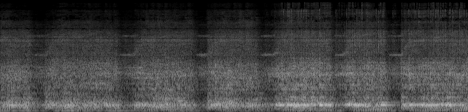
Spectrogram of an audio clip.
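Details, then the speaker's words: Fuel pump on test, key-on running the low side: a rough, buzzing whirr surging about once a second instead of running smooth; owner suspects the motor's outer shell, held by a set screw, has come loose on the shaft. "And that sounds terrible. That did not sound good at all."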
